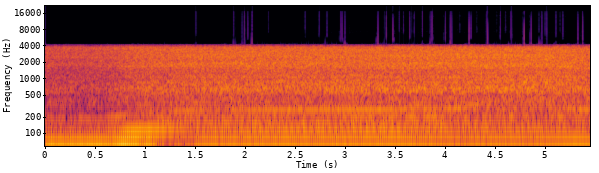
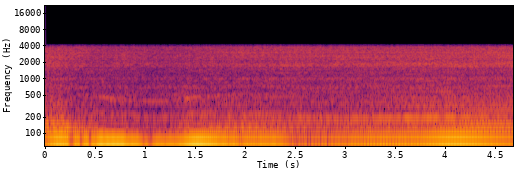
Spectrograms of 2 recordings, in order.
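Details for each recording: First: Cold start, about five seconds after starting: steady, even idle with slight rise and fall, no ticking or knocking; smooth as silk, normal cold start idle. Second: Low rumbling idle swelling into a heavier throb every couple of seconds then settling, after warm-up from cold start; intermittent idle vibration, owner wonders about Jake brake or EGR, compression test planned; cause not confirmed.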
